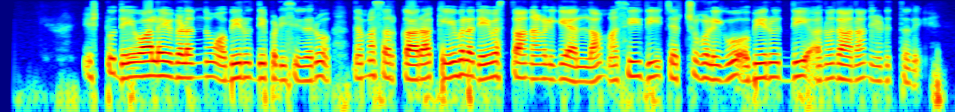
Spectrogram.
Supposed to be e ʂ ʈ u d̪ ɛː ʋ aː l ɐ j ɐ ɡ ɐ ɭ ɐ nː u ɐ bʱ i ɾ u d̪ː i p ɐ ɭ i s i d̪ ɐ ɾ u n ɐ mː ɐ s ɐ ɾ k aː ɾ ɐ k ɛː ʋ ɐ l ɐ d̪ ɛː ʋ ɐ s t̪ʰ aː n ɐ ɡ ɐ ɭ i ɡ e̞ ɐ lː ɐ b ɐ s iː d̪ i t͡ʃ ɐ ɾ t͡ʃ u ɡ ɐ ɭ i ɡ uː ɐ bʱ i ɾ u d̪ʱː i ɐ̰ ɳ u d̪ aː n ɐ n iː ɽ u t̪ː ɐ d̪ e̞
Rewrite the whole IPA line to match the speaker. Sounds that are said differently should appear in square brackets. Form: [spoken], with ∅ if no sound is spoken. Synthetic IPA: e ʂ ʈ u d̪ ɛː ʋ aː l ɐ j ɐ ɡ ɐ ɭ ɐ nː u ɐ bʱ i ɾ u d̪ː i p ɐ [ɽ] i s i d̪ ɐ ɾ u n ɐ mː ɐ s ɐ ɾ k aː ɾ ɐ k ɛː ʋ ɐ l ɐ d̪ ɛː ʋ ɐ s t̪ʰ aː n ɐ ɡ ɐ ɭ i ɡ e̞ ɐ lː ɐ [m] ɐ s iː d̪ i t͡ʃ ɐ ɾ t͡ʃ u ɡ ɐ ɭ i ɡ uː ɐ bʱ i ɾ u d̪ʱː i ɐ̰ [n] u d̪ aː n ɐ n iː ɽ u t̪ː ɐ d̪ e̞

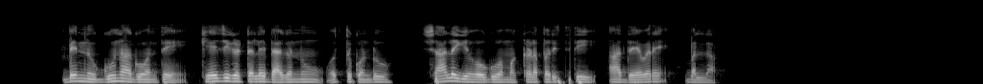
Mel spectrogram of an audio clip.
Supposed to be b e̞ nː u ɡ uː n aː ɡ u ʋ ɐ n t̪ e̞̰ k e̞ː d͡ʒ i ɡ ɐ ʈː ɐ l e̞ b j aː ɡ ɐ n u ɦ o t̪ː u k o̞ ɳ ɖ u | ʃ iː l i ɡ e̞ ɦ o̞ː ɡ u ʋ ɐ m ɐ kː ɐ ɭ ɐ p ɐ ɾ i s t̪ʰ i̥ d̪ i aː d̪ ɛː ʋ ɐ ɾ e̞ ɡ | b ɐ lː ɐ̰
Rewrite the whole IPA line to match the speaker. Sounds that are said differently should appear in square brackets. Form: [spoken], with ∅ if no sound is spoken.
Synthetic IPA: b e̞ nː u ɡ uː n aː ɡ u ʋ ɐ n t̪ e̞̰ k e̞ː d͡ʒ i ɡ ɐ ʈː ɐ l e̞ b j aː ɡ ɐ [nː] u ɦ o t̪ː u k o̞ ɳ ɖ u | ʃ [aː] l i ɡ e̞ ɦ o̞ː ɡ u ʋ ɐ m ɐ kː ɐ ɭ ɐ p ɐ ɾ i s t̪ʰ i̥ [t̪] i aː d̪ ɛː ʋ ɐ ɾ e̞ [∅] | b ɐ lː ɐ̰

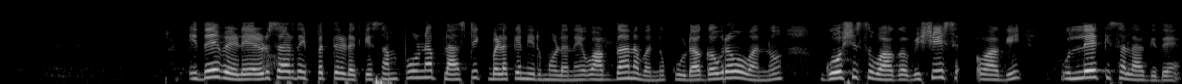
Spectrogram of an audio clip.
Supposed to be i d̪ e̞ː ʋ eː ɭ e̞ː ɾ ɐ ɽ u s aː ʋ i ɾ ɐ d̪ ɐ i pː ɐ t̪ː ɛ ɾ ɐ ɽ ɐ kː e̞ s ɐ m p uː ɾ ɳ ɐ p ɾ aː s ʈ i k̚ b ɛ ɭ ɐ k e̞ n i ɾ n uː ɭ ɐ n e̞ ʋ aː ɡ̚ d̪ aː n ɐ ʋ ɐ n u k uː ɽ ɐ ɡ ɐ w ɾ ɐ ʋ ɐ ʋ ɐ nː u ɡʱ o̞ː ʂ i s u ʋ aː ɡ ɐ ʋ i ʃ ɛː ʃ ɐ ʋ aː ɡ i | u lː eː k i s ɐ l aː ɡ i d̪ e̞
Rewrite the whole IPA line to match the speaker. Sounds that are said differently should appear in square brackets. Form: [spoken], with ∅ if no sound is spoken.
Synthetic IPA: i d̪ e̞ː ʋ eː ɭ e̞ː ɾ ɐ ɽ u s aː ʋ i ɾ ɐ d̪ ɐ i pː ɐ t̪ː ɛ ɾ ɐ ɽ ɐ kː e̞ s ɐ m p uː ɾ ɳ ɐ p [l] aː s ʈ i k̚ b ɛ ɭ ɐ k e̞ n i ɾ [m] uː ɭ ɐ n e̞ ʋ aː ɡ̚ d̪ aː n ɐ ʋ ɐ [nː] u k uː ɽ ɐ ɡ ɐ w ɾ ɐ ʋ ɐ ʋ ɐ nː u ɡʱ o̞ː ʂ i s u ʋ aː ɡ ɐ ʋ i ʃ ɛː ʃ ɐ ʋ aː ɡ i | u lː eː k i s ɐ l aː ɡ i d̪ e̞

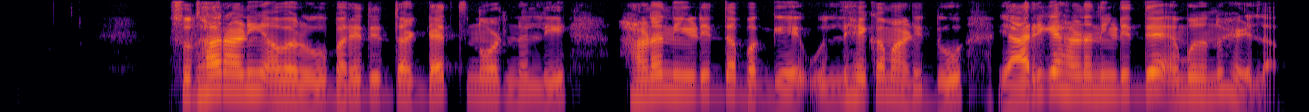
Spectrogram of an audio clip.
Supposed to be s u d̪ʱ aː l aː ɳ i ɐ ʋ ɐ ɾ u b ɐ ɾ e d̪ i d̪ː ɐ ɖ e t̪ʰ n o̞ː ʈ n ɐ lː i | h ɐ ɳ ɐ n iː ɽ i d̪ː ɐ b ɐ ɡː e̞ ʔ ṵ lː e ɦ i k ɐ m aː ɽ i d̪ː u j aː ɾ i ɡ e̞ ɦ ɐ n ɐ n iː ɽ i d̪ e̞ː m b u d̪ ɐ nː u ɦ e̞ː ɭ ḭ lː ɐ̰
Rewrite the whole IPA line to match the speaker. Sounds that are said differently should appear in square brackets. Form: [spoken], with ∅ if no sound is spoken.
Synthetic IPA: s u d̪ʱ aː [ɾ] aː ɳ i ɐ ʋ ɐ ɾ u b ɐ ɾ e d̪ i d̪ː ɐ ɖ e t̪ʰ n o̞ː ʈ n ɐ lː i | h ɐ ɳ ɐ n iː ɽ i d̪ː ɐ b ɐ ɡː e̞ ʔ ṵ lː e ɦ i k ɐ m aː ɽ i d̪ː u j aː ɾ i ɡ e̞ ɦ ɐ [ɳ] ɐ n iː ɽ i [d̪ː] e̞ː m b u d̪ ɐ nː u ɦ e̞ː ɭ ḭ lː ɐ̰

